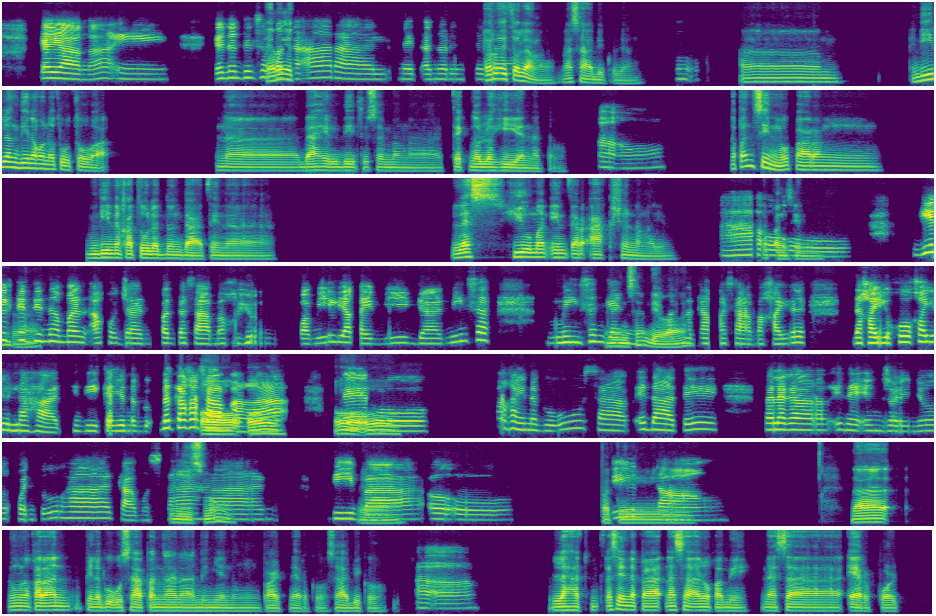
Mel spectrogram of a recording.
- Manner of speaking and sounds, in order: "may" said as "met"; other background noise; tapping; "Oo" said as "ao"; laughing while speaking: "'yong"
- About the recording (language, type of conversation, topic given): Filipino, unstructured, Ano ang tingin mo sa epekto ng teknolohiya sa lipunan?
